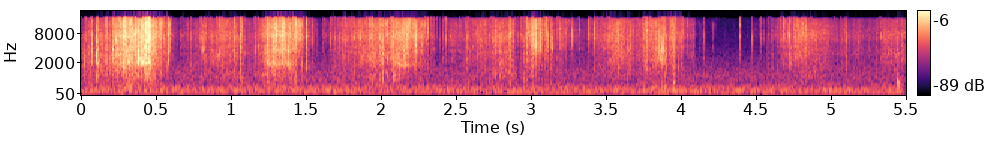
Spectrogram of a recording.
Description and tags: crunch munch
Crushed leaf, mimicking sound of chewing.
